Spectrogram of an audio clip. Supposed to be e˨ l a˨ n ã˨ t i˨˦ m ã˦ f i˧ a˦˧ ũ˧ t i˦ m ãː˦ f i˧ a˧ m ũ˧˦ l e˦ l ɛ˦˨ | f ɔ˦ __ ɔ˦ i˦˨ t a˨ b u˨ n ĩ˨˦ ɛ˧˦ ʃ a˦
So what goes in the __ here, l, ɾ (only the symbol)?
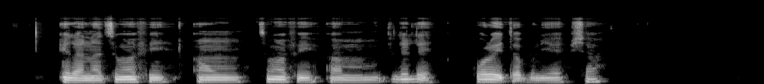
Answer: ɾ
